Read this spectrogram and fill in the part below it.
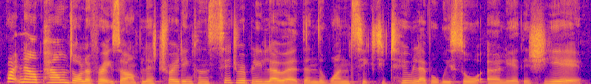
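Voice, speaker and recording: A woman presenting as a financial TV interviewer. Her delivery is formal and articulate, with prepared questions read in broadcast style. The voice is of ordinary female pitch. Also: a little fast, smooth. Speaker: TV journalist, interviewer.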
